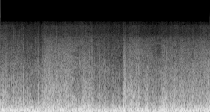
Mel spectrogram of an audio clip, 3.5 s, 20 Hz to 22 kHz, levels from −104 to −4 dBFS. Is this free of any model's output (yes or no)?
yes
